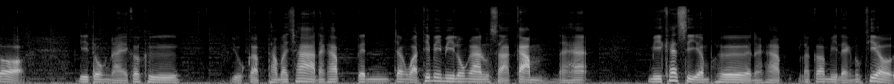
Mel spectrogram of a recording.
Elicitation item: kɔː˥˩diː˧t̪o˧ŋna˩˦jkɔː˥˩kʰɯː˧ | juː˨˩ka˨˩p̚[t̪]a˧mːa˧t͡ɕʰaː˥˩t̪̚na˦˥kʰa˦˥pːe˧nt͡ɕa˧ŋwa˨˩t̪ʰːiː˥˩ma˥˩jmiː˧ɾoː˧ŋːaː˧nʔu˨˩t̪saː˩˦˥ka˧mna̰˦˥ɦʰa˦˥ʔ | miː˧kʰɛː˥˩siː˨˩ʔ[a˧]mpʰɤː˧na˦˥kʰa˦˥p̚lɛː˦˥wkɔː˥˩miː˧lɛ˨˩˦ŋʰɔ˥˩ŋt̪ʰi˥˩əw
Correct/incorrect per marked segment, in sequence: incorrect, correct

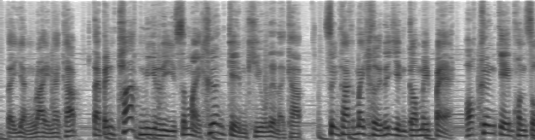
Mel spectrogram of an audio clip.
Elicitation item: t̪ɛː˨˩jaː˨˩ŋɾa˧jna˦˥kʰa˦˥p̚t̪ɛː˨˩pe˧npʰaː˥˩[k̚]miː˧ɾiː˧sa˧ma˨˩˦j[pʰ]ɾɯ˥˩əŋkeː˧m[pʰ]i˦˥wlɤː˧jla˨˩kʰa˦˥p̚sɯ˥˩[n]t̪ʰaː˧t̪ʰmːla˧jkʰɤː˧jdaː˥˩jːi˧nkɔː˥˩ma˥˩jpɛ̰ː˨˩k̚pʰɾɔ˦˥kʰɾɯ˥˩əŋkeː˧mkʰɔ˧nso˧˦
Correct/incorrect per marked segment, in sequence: correct, incorrect, incorrect, incorrect

